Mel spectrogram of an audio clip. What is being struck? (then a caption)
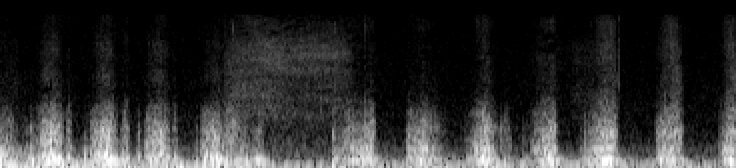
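Foam microphone windscreen. Long acrylic nails scratch back and forth across a grey foam microphone windscreen. Rapid, muffled, low-heavy rasping strokes repeat at a brisk, uneven pace, with a brief softer, airy hiss in the middle before the scratching resumes.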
